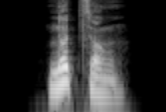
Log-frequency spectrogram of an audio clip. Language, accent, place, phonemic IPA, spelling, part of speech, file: German, Germany, Berlin, /ˈnʊtsʊŋ/, Nutzung, noun, De-Nutzung.ogg
- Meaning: use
